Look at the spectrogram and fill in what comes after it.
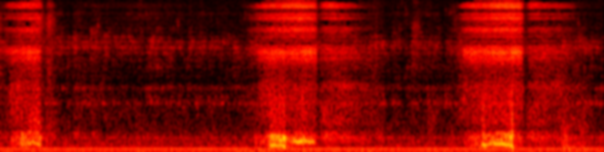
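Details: Recently adopted Retriever puppy, three days in its new home, asleep and snoring: three soft, rasping breaths spaced about three seconds apart over a steady low hum.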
